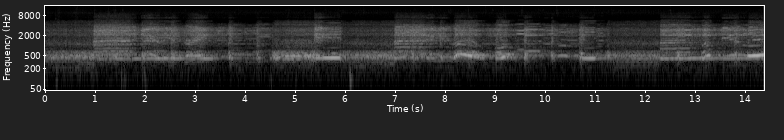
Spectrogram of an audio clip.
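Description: Battery-powered animated singing cowboy figure playing its song, a male-voiced country tune with instrumental backing, running on low batteries.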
